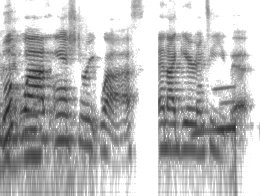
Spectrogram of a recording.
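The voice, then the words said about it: Deep Southern American accent. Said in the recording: “I have a deep Southern accent ... like your Southern accent”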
